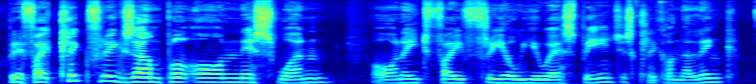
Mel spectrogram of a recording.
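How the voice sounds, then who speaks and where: A middle-aged or older man gives an informal shortwave radio tutorial, commenting over a website demo. He explains step by step in loose, hesitant phrasing. His voice is on the high side and darkish, steady in tone, at a moderate pace.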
